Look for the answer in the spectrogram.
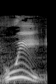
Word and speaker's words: Wii: Paz y amor y una carga de sueños. Bueno, esperemos que lo pueda cumplir. – Sí, post-scriptum. El Wii se pronuncia así, Wii, y no Y.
